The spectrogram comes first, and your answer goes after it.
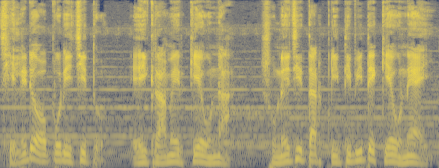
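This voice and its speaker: A man voicing a sly, money-loving village henchman in an animated folk tale, obsequious and wheedling. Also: a little high, fast talker, faint music behind, close to an everyday voice. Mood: sly, fawning.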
